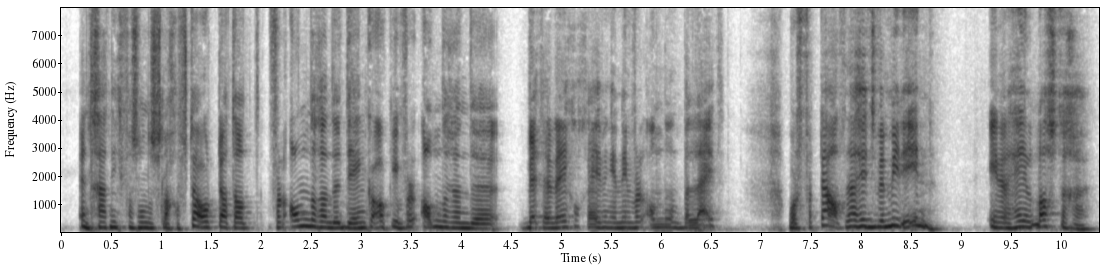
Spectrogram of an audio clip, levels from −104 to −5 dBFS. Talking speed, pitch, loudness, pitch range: 200 wpm, 190 Hz, -21 LUFS, 170-205 Hz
